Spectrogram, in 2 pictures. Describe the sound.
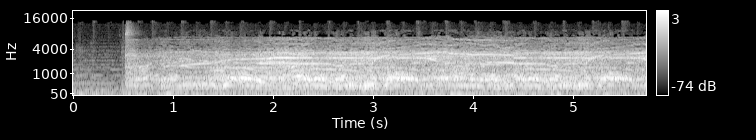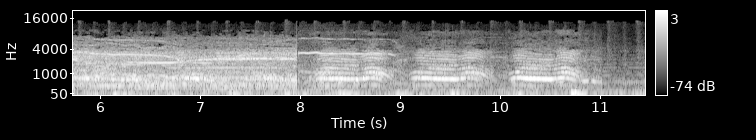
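A large crowd at a parade boos the president loudly and continuously, a dense roar of jeering voices that breaks into rhythmic, swelling bursts of booing near the end.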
